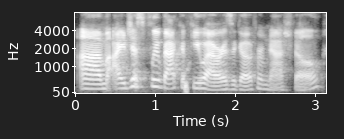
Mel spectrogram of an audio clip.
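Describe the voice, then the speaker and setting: A woman with a slightly low voice, left hoarse and raspy, gives a casual online talk as a travel advisor. She chats along with plenty of fillers, heard over a video call. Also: expressive, moderate pace, sharp tone, a little hiss or hum. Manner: chatty, many fillers.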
